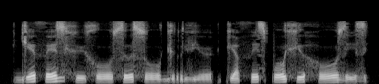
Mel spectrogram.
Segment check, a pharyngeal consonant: absent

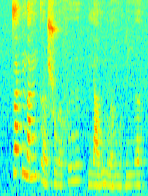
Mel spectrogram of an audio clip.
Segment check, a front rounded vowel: absent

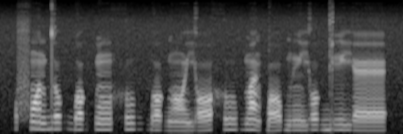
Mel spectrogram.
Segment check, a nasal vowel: present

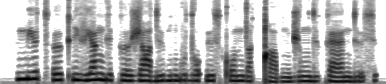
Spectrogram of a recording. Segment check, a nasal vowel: absent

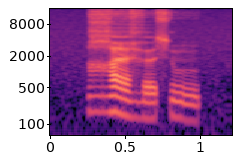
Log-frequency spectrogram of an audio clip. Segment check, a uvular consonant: present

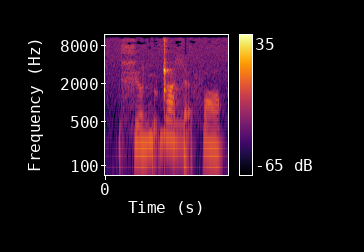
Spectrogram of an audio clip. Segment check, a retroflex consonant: present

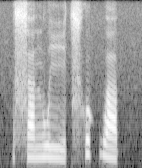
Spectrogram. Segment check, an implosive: absent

